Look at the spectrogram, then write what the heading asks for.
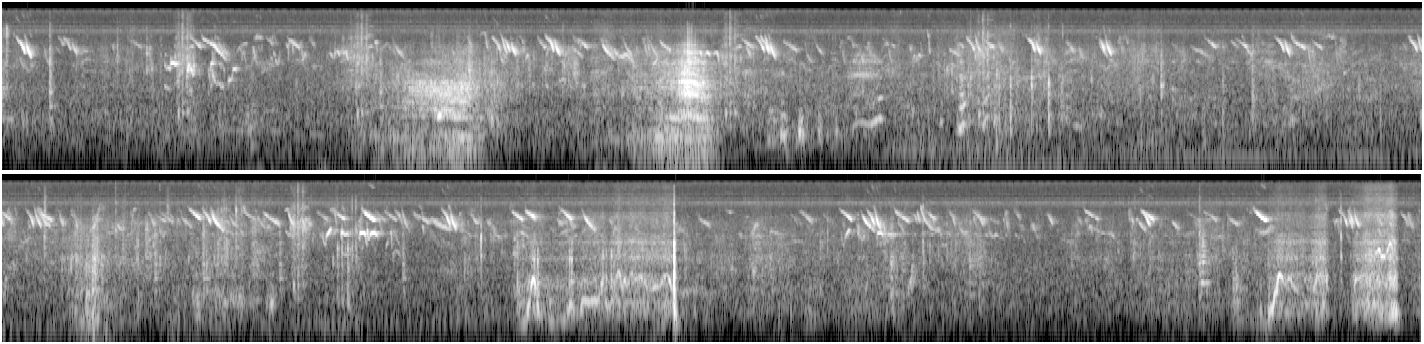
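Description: Small birds chirping, with many short, quickly falling calls coming thick and fast. A couple of louder rustling noises come about four and seven seconds in.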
